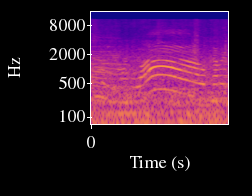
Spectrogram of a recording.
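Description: A single high-pitched, drawn-out vocal call, about a second long, rising and then falling in pitch.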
